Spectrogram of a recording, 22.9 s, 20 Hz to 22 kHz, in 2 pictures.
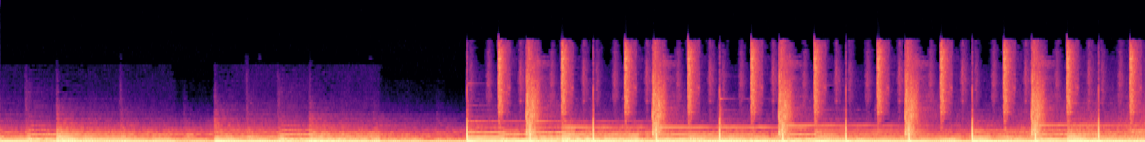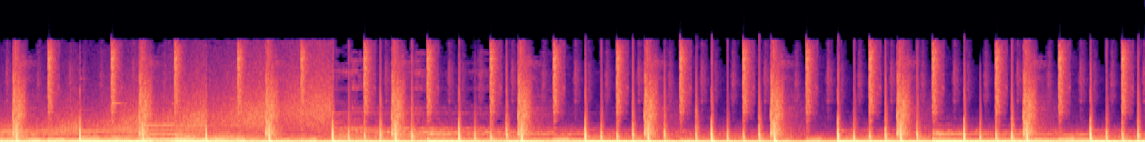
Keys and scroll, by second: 13.5-14.8 typing, 19.9 ctrl+v.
